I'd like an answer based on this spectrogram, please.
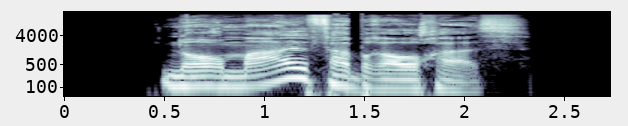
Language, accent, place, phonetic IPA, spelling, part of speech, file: German, Germany, Berlin, [nɔʁˈmaːlfɛɐ̯ˌbʁaʊ̯xɐs], Normalverbrauchers, noun, De-Normalverbrauchers.ogg
- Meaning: genitive singular of Normalverbraucher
